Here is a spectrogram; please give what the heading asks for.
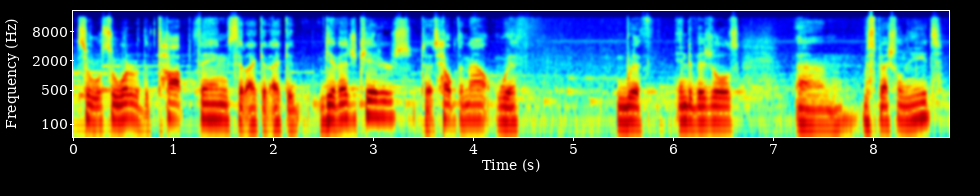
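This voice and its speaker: A man, an educator answering interview questions and telling stories in an earnest, husky voice that often repeats words as he gets going. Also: medium pitch, moderate pace, dark tone, soft background music. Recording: reverberant room.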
